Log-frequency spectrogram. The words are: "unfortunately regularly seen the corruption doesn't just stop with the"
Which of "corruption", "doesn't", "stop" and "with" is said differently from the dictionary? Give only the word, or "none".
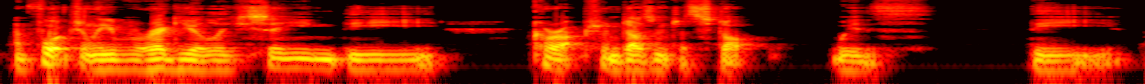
none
